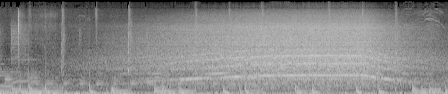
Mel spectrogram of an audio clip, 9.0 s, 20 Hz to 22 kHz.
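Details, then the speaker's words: CanaWeld 201 pulse TIG welder (200 amp) switched on; soft whir swells then fades as the cooling fan runs briefly and shuts off after about 10 seconds, no grinding or rattle; normal cooling fan run. "probably my favorite thing about this machine so far is, as you can hear, the fan turns off after a minute or so."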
